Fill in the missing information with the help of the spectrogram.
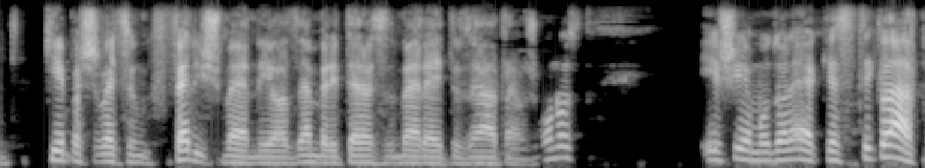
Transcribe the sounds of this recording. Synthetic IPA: keːpɛʃɛklɛksyŋkfɛliʃmɛrniɒzɛmbɛɾit̪ɛrmeːsɛd̪̚bɛnrɛjt̪ɛzøːaːlt̪ɒlaːno̞ʒɡo̞no̞st̪ | eːʃijɛmːoːd̪o̞nɛlkɛst̪iklaːt̪n

